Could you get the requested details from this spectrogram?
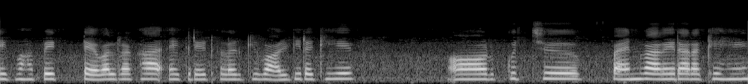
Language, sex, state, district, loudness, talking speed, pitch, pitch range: Hindi, female, Bihar, Darbhanga, -16 LUFS, 160 wpm, 245 Hz, 235-250 Hz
